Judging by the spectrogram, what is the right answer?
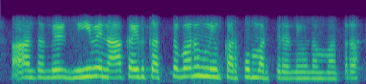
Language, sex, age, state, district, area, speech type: Kannada, female, 30-45, Karnataka, Bellary, rural, conversation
